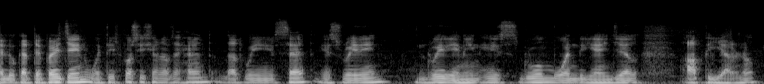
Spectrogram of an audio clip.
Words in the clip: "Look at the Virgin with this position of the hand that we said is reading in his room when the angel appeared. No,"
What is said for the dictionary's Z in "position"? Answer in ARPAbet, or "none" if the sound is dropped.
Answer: S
